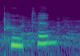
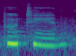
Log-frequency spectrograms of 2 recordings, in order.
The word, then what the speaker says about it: poutine: It is poutine. It's okay. Maybe I can do like poutine. Poutine. It's Quebecois. The correct pronunciation is poutine.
